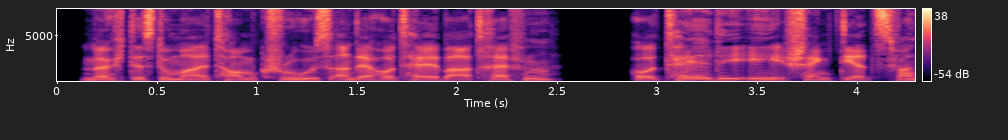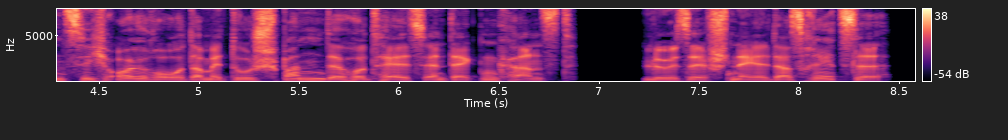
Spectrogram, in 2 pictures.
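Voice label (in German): advert, Neutral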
